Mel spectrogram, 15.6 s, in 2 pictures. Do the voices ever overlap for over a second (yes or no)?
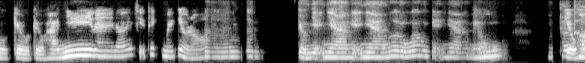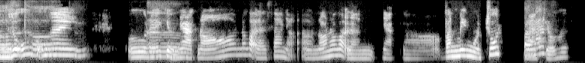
yes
